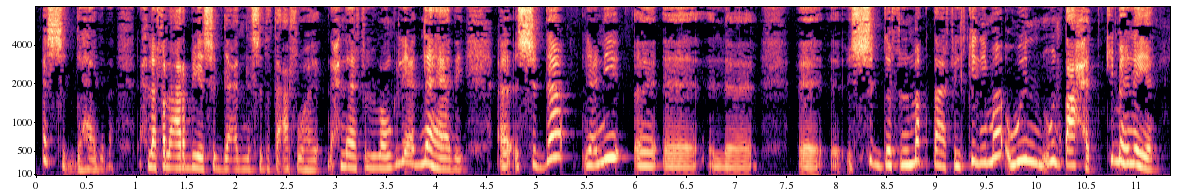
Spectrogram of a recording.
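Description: A woman with a slightly husky, fairly high voice explains an English exam in Algerian Arabic. She reads the English words slowly and repeats them for her students, in a patient classroom manner. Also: sing-song. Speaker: English teacher. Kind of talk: online lesson going through an exam.

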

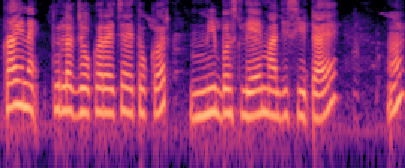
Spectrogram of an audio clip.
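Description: A woman playing a sharp-tongued village woman who quarrels and talks back fast in a comedy sketch. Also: sits high, fairly even intonation, lightly acted. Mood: quarrelling. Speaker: sketch actress.

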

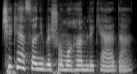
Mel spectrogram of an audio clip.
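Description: A woman reading the lines of a calm male psychiatrist who gently questions a patient under hypnosis. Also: mid-range voice, gravelly. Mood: gentle.

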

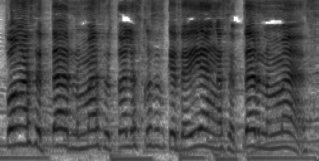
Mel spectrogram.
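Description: A young woman on a live game stream, with faint music behind her, talks casually in a sharp-toned voice with fairly even intonation. She greets viewers by name, reads their comments, and closes phrases with a low, stretched "hermano," her voice a little strained and rough.

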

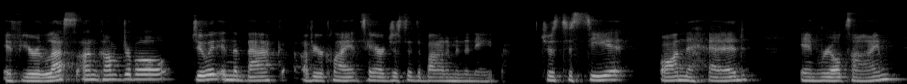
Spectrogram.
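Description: A woman's voice: on the low side, fairly even intonation, normal speed. A woman in her fifties, a hair color educator talking animatedly on a video call, gesturing with her hands and acting out what people say. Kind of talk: casual video call interview. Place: small bright room at home. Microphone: desk microphone on video call.

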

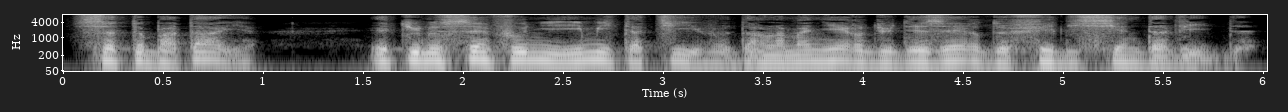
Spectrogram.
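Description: A man narrating a classic tale aloud with a dramatic, storytelling delivery and many pauses. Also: lowish voice, breathy edge.

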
